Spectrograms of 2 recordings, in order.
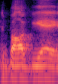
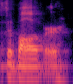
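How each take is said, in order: First: The name is given a French-style pronunciation. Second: The name is given a local Anglicized pronunciation. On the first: It is how an outsider would expect it. The speaker calls it wrong. "you'll think this has to be like Debalvier" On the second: It is how locals actually say it. The speaker calls it right. "that's the way we say it around here"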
